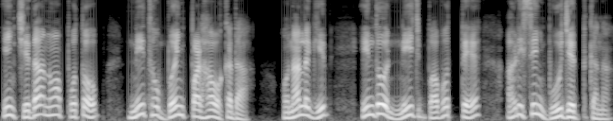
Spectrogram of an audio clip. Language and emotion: Santali, disgusted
